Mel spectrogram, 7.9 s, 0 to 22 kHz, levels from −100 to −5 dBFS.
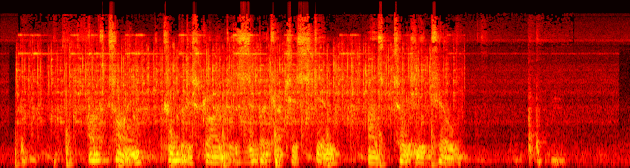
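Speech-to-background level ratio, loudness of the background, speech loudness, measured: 2.0 dB, -34.5 LUFS, -32.5 LUFS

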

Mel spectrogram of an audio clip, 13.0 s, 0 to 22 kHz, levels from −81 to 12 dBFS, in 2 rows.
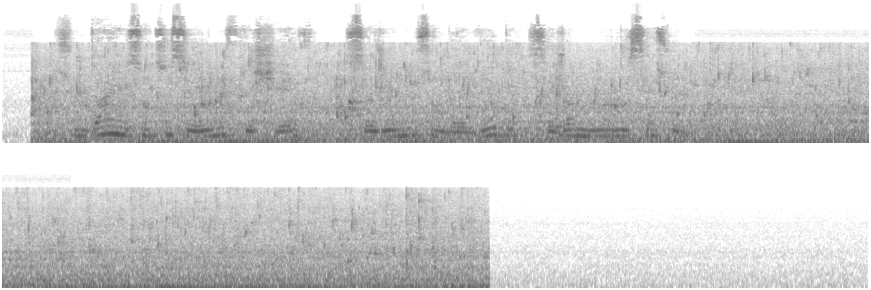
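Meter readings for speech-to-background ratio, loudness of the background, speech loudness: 3.0 dB, -32.5 LUFS, -29.5 LUFS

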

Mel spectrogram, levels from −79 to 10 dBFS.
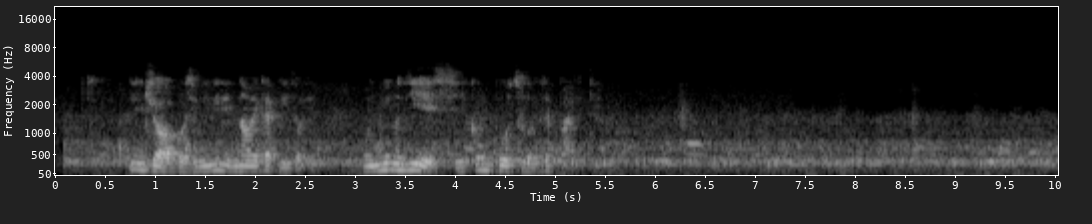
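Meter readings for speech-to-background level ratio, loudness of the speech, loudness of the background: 13.0 dB, -26.0 LUFS, -39.0 LUFS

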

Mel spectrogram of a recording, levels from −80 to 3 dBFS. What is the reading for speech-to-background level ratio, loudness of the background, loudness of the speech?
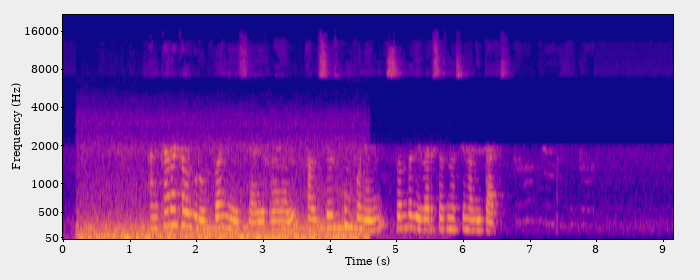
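2.5 dB, -23.0 LUFS, -20.5 LUFS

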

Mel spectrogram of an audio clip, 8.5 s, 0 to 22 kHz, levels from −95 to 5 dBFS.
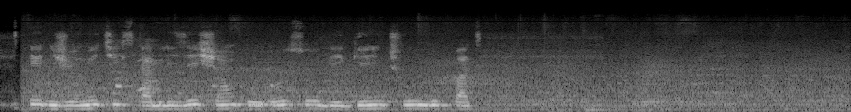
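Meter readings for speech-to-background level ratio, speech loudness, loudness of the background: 15.0 dB, -24.0 LUFS, -39.0 LUFS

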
